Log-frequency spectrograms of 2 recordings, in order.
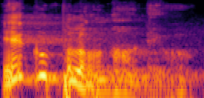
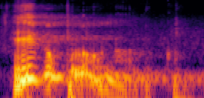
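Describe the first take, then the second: First: Said in the usual way. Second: The same question again, pitched much higher; pressing repeat. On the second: Real, not acted. Preacher presses the congregation again with a sharply higher question. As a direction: push the question up high with గుంపులో lifted.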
